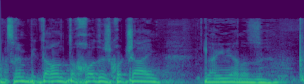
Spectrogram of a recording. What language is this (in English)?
Hebrew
